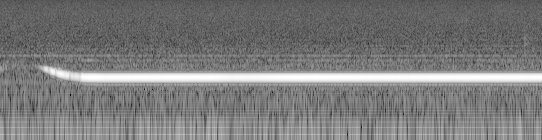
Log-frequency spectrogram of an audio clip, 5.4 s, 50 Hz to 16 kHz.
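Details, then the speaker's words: Kenwood TS-520 HF transceiver after power cord replacement, receive check: clean steady calibrator marker tone near 700 Hz after a brief tuning sweep, near zero-beat on lower and upper sideband; marker working normally. "Go to upper sideband, and it's just a tick off. So it's pretty close. So let's, sounds like the marker's working."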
